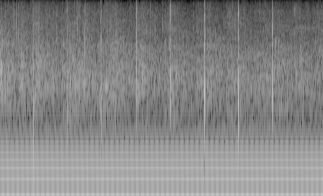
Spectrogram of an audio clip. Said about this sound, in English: Hey, are you alive? Give Him a good clap, amen. Give Him a good clap.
